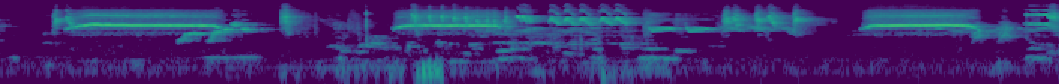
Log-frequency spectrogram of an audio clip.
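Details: Oriental magpie-robin exercising after moulting. Three loud, drawn-out, buzzy screeches lasting over a second each are separated by rapid trills, looping whistles and sharp chips.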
